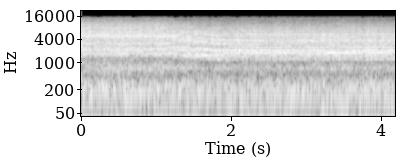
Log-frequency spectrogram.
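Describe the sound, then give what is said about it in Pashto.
A private passenger plane arriving in Uruzgan province gives off a loud, unbroken engine roar: a dense, steady rushing drone with a faint high whine running through it. “دا د کامیر په نوم یوه خصوصي طیاره ده چې تر دریو کلونو وروسته اورسکان ولایت ته راغلي”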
